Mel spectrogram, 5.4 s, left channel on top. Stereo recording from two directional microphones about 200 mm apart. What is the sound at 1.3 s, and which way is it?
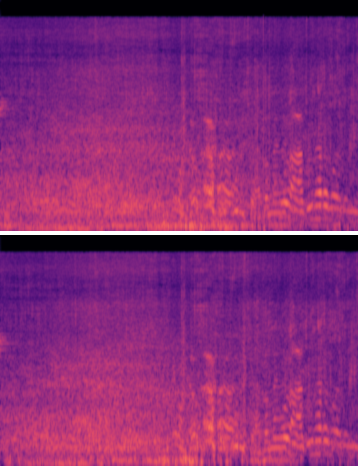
Vehicle, 50° right (ahead or behind).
